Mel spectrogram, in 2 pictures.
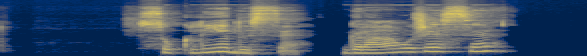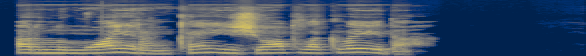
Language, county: Lithuanian, Šiauliai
